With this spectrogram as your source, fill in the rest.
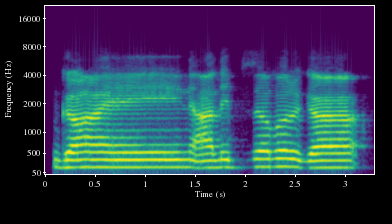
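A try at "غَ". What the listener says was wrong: গা নয়, গ। একালিপ করে টান দেন, প্রত্যেকটা একালিপ টান হবে।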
